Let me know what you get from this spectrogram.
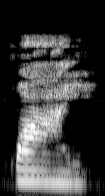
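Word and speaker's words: ควาย: I share you how to pronounce it. Again, listen carefully. Gluai, quai, gluai, quai.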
